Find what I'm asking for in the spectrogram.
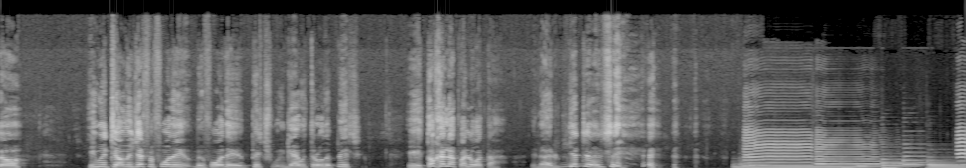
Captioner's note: laughs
